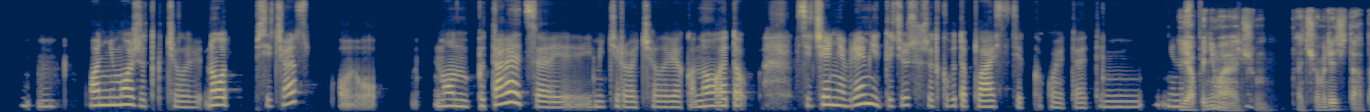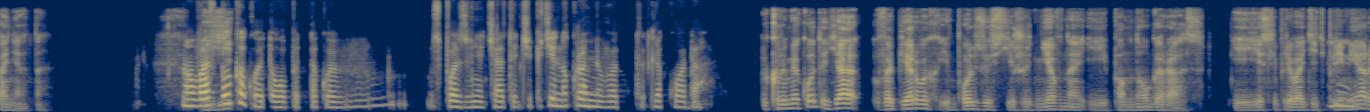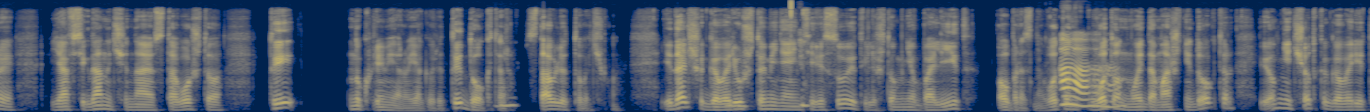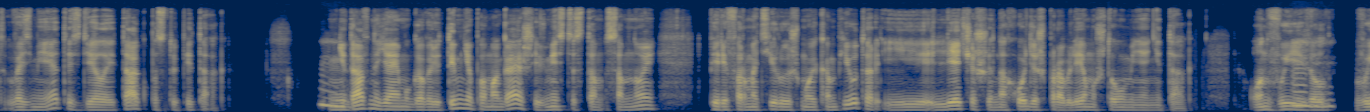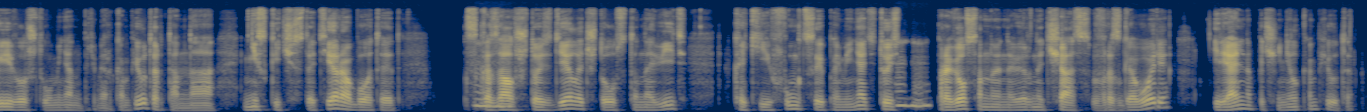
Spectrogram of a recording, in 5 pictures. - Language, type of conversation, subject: Russian, unstructured, Что нового в технологиях тебя больше всего радует?
- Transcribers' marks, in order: tapping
